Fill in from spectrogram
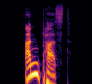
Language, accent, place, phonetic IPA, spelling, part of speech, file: German, Germany, Berlin, [ˈanˌpast], anpasst, verb, De-anpasst.ogg
- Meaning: inflection of anpassen: 1. second/third-person singular dependent present 2. second-person plural dependent present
